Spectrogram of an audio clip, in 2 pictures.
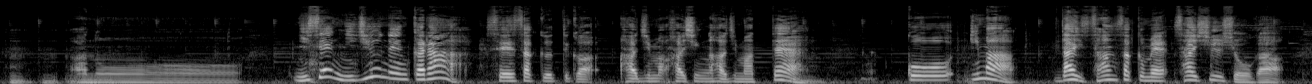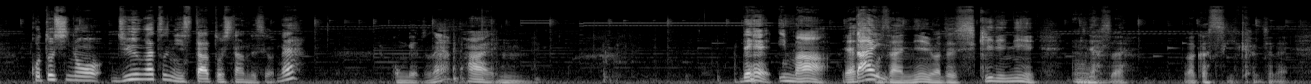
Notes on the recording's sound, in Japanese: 2人組。パーキング収録。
